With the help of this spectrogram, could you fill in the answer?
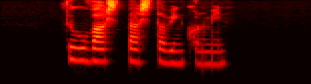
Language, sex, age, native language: Icelandic, female, 10, Icelandic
